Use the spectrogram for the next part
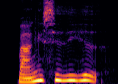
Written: mangesidighed

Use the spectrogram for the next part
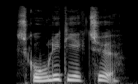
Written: skoledirektør

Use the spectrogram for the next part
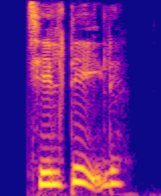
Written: tildele

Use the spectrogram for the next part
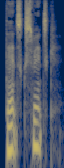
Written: dansk-svensk

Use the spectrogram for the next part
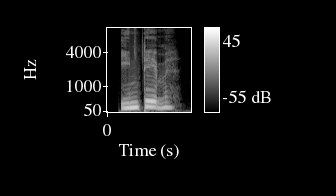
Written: inddæmme

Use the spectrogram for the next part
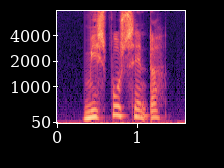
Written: misbrugscenteret

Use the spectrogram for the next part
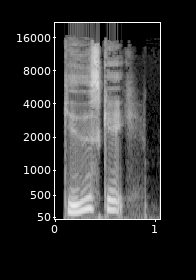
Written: gedeskæg

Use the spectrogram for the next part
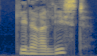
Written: GENERALIST

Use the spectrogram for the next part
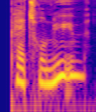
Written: patronym

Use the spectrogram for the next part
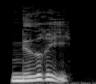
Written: nedrig

